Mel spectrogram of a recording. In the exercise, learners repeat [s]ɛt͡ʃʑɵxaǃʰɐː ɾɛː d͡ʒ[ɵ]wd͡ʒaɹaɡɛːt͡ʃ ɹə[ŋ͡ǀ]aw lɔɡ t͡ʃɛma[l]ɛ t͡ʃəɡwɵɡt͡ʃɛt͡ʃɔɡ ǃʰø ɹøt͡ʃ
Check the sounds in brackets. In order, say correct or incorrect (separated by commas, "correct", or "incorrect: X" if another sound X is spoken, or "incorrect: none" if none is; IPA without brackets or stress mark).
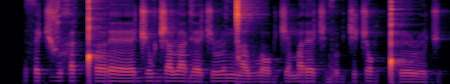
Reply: incorrect: θ, incorrect: ø, correct, incorrect: ɾ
